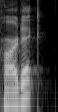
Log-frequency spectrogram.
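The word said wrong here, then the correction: Hradek: I don't know who they are, but they're for the NHL. What? – Radic. – Okay. – Oh, the H is silent.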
